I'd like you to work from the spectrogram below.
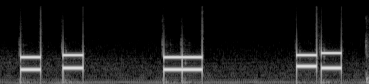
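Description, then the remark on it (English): Touch-tone keypad beeps as a phone number is dialed: five crisp dual-tone presses in uneven clusters, one held noticeably longer than the rest, over a faint low hum with no voices. “Sounded like you pushed that one number too long.”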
